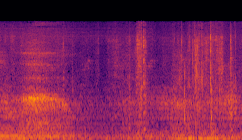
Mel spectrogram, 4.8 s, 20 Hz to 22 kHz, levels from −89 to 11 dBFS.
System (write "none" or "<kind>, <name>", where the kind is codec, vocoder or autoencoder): none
